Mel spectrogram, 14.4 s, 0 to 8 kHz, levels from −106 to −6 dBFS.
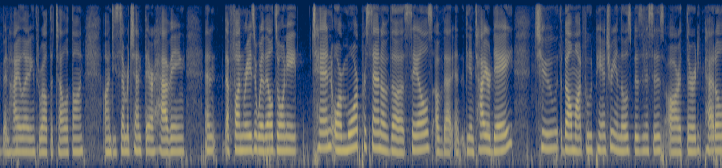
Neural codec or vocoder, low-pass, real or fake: none; 7.2 kHz; real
